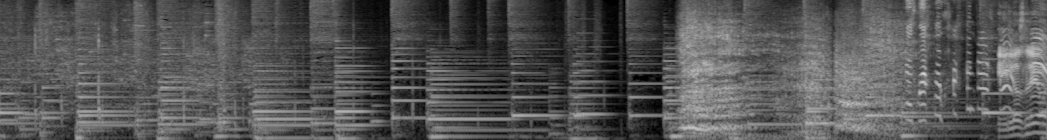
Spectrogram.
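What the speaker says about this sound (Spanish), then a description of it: "Los leones rugían demasiado fuerte." Lions in a children's cartoon roar loudly and roughly over melodic background music, with the roars taking over in the second half.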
